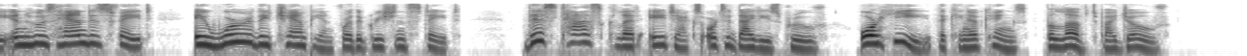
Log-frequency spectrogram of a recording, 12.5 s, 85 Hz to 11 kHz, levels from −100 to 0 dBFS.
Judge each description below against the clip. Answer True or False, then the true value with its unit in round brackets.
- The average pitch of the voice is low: False (195 Hz)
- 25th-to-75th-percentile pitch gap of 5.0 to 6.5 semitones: True (5.4 semitones)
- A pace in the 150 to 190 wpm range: False (135 wpm)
